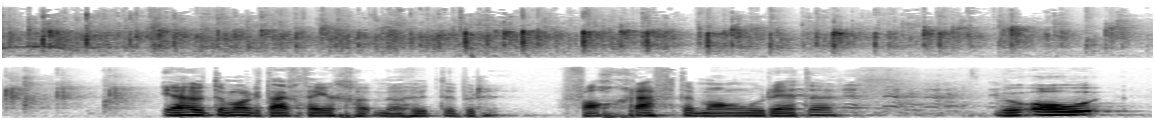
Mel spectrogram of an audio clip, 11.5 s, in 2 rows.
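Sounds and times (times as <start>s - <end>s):
audience applause: 0.0s - 6.4s
speech: 6.6s - 11.4s
laughter: 9.7s - 10.9s.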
